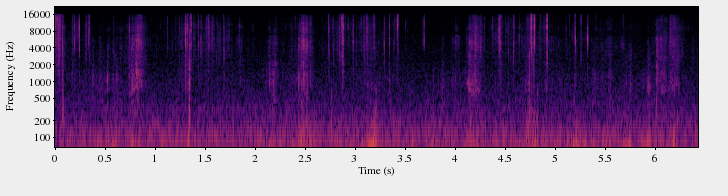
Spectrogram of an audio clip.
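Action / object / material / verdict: scrape / bead-textured foam clay / foam clay / none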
